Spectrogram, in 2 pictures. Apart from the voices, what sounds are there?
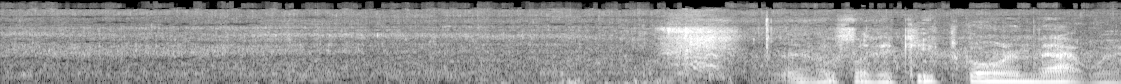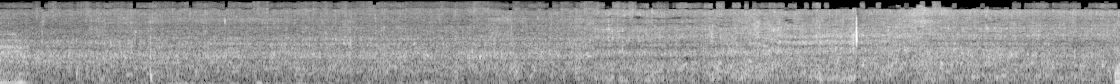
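water flowing through small stream rapids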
